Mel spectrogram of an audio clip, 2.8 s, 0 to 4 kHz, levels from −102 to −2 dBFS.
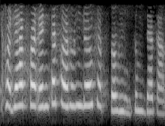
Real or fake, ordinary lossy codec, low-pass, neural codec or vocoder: fake; AAC, 24 kbps; 3.6 kHz; codec, 24 kHz, 0.9 kbps, WavTokenizer, small release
